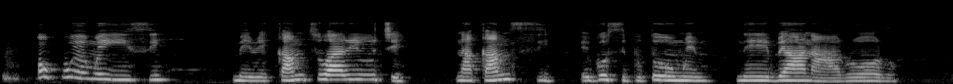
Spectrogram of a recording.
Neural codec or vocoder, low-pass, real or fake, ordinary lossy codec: none; 7.2 kHz; real; none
